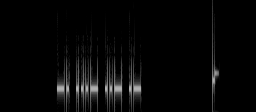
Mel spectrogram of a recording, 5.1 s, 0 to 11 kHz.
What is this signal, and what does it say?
Morse code, heard as a keyed tone, about 25 wpm, 700 Hz. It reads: NVUA
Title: All Cut Numbers - 4-Digit 25wpm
